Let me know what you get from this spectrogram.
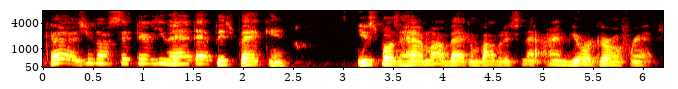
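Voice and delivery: high-pitched scolding; imitated indignant girlfriend. Girlfriend scolds in retold quarrel.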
